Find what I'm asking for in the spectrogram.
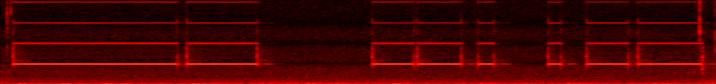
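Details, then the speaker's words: Computer mouse left-click micro-switch before repair, which the owner says releases while held: on the continuity meter the beeper cuts in and out in short uneven bursts instead of holding steady and needs extra pressure to beep; worn, dirty contacts making poor connection. "but when you hear the click, it should also beep, but it's not. I have to press it down more to get it to also beep."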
